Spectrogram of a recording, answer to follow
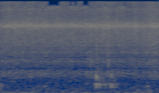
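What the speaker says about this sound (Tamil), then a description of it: "இப்போ அது பாத்திரம் சூடான உடனே நான் எண்ணெய் விட்டுட்டு கடுகு, உளுத்தம்பருப்பு, சீரகம் போட்டுட்டேன்." Mustard seeds, urad dal and cumin sizzle in hot oil in a heated pan, making a steady, moderate hiss with a few faint pops midway and no voices.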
